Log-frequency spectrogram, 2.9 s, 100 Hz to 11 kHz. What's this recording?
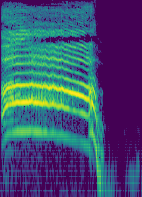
screaming male pain
Male screaming (pain)
Grito, Home, Hombre, Crit, Cridant, gritando, Dolor, Screaming, Scream, Male, Pain, 666moviescreams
